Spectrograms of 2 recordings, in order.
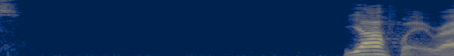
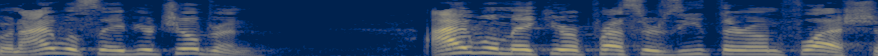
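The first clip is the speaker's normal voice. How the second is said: strong, louder proclaiming reading; scripture reading; 3 semitones higher, 4 dB louder than usual. Acted. Pastor reads God's promise to rescue, proclaiming. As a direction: proclaim the verses boldly.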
